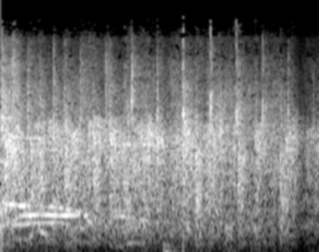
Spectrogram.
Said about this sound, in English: If you will line up along this side, and you will be able to speak to them and get your autograph signed, and we're going to give them a round of applause.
